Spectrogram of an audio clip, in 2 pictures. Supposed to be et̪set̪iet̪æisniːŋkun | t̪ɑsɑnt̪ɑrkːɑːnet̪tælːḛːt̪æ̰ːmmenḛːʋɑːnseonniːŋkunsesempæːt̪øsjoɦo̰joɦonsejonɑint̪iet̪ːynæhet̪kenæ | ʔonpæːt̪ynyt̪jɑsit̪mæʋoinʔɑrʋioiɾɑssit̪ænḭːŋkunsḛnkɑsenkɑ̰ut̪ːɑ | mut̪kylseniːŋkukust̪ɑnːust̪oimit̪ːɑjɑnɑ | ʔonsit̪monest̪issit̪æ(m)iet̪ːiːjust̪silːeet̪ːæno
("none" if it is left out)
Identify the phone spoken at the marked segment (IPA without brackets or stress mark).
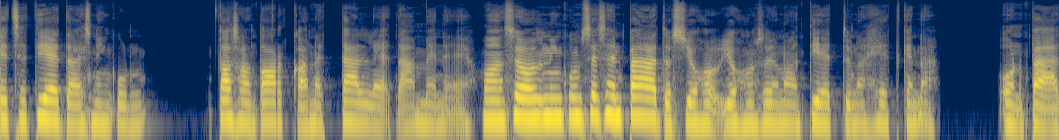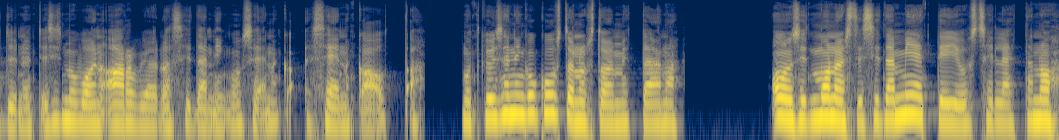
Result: m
